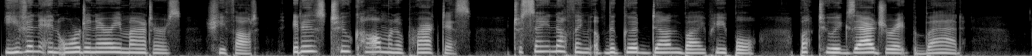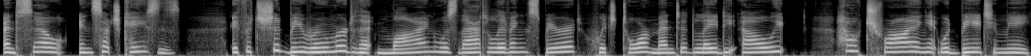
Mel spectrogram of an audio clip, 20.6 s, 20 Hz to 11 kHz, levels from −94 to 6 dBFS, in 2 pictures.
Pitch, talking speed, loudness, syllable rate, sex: 245 Hz, 155 wpm, -20 LUFS, 4.5 syllables/s, female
